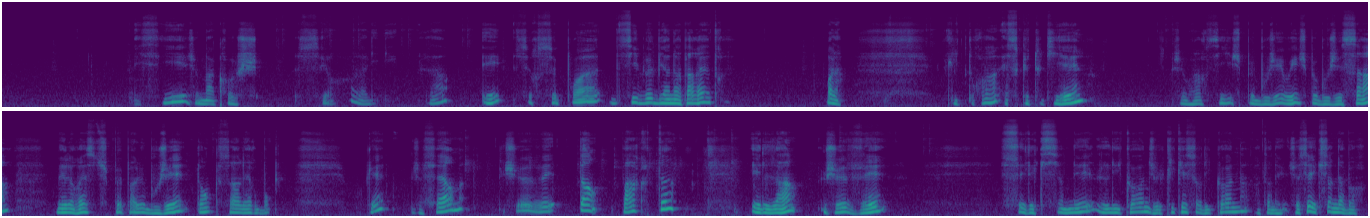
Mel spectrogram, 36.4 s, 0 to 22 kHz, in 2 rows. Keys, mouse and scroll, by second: 1.1 click, 3.8 click, 8.5-8.8 scroll up 2, 10.7 click, 11.9 right click, 12.7 scroll down 1, 13.3 right click, 14.2 right click, 15.8-18.2 drag, 19.4-20.5 drag, 21.1-21.5 scroll down 2, 23.2 click, 25.5 click, 26.5 click, 36.0 click.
